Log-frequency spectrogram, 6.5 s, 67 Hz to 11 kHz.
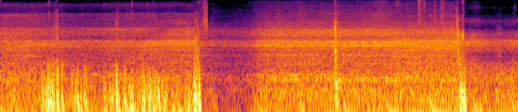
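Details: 2016 Toyota Hilux SR5 automatic transmission, hard to change gears, giving sharp single clunks over the vehicle drone on gear changes.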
